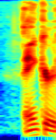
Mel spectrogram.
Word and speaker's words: Anker: Anker is spelled A-N-K-E-R, kind of like Akron, but different.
